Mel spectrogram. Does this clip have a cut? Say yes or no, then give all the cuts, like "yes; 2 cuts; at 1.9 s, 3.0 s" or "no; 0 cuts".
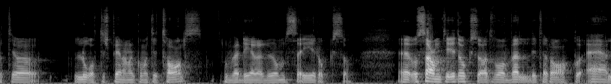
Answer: no; 0 cuts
